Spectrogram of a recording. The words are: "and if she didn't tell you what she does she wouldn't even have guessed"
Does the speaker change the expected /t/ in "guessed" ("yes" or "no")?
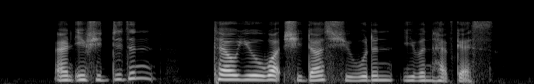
yes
